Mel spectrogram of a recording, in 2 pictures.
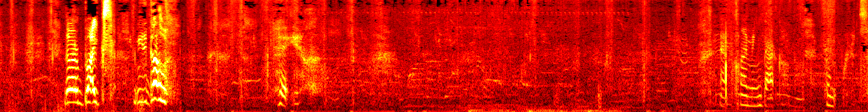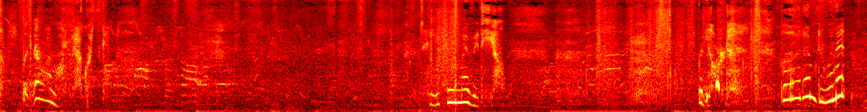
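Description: A young girl talks close to a phone microphone, in short bursts.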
